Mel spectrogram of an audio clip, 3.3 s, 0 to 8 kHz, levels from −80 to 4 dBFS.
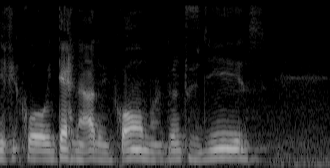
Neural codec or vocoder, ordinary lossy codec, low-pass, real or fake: codec, 16 kHz in and 24 kHz out, 2.2 kbps, FireRedTTS-2 codec; none; 7.2 kHz; fake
